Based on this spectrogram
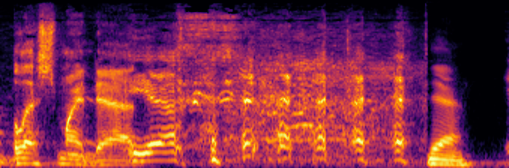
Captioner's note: audience laughing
